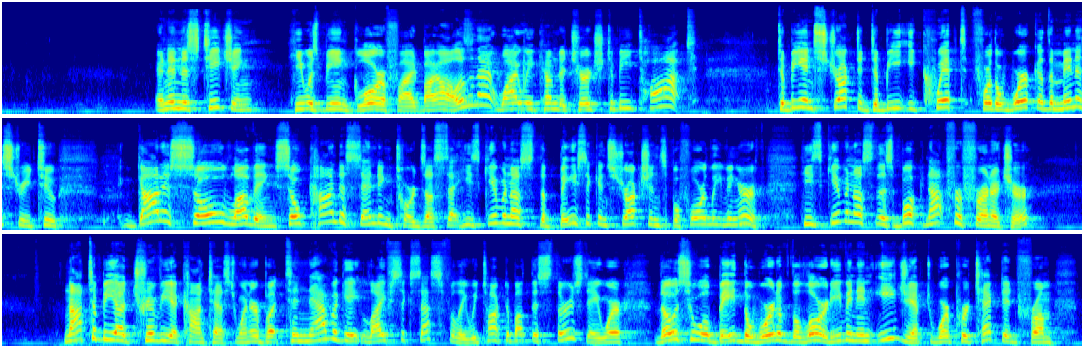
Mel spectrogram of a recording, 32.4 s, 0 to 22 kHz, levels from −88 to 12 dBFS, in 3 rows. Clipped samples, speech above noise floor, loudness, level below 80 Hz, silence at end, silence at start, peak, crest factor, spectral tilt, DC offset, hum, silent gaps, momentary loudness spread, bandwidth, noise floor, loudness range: under 0.1%; 36 dB; -24 LUFS; -70 dBFS; 0.25 s; 1.55 s; -4 dBFS; 20 dB; -3 dB/octave; under 0.1%; none; none; 10 LU; 18.5 kHz; -60 dBFS; 5 LU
